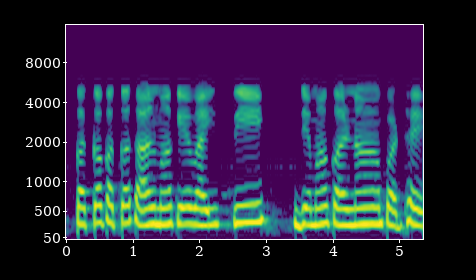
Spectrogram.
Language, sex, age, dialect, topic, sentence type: Chhattisgarhi, female, 18-24, Central, banking, question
